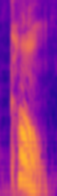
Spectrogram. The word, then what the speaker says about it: comb: Comb. Silent letter only B.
